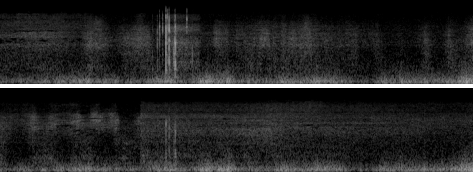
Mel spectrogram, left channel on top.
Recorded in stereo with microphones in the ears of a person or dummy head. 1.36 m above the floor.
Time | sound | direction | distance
1.5 | crushing | 50° left (ahead or behind) | ?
